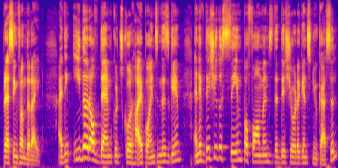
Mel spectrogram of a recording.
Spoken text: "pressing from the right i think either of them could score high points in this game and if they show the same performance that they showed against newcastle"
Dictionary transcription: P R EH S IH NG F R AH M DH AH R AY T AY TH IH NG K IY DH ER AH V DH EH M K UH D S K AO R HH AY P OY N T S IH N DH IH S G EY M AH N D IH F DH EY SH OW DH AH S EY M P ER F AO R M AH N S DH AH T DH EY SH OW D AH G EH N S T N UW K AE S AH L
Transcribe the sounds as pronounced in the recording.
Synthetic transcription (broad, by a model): P R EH S IH NG F R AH M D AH R AY T AY T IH NG K IY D ER AH V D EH M K UH D S K AO R HH AY P OY N T S IH N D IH S G EY M AH N D IH F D EY SH OW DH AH S EY M P ER F AO R M AH N S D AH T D EY SH OW D AH G EH N S T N UW K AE S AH L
